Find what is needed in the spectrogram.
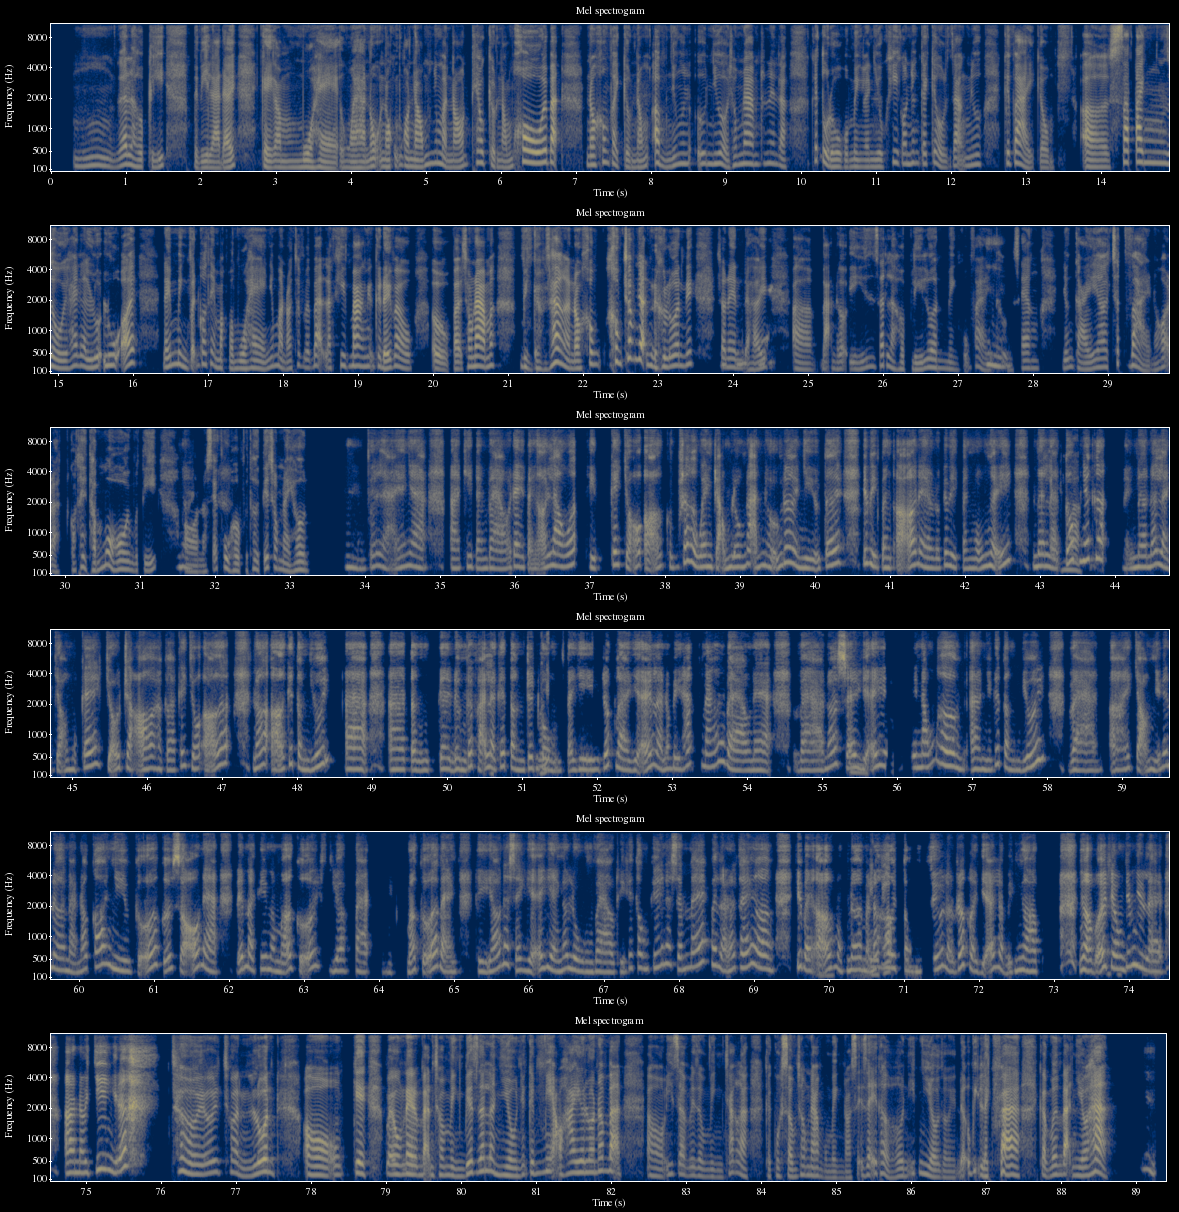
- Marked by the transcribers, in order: tapping; other background noise; laughing while speaking: "mình cảm giác"; laughing while speaking: "được luôn"; unintelligible speech; chuckle; laughing while speaking: "đó"
- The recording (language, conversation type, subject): Vietnamese, advice, Làm sao để thích nghi khi thời tiết thay đổi mạnh?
